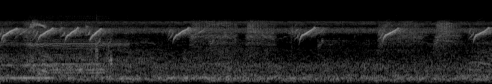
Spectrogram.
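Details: Asian green bee-eater at ARAI Tekdi, Pune, gives high, thin upslurred chirps, a quick run of four then single notes every second or so, over a low background hiss.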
